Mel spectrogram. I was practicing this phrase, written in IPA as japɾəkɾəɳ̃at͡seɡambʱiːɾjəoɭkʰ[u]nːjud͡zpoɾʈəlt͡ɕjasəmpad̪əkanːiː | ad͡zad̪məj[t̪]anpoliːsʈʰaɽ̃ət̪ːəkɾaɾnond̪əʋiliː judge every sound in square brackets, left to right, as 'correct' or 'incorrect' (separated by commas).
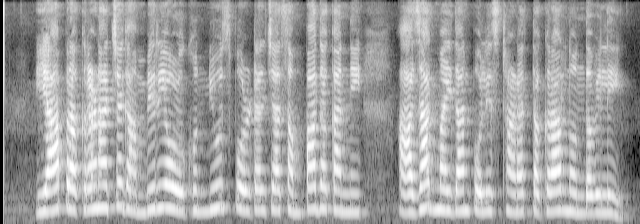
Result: incorrect, incorrect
